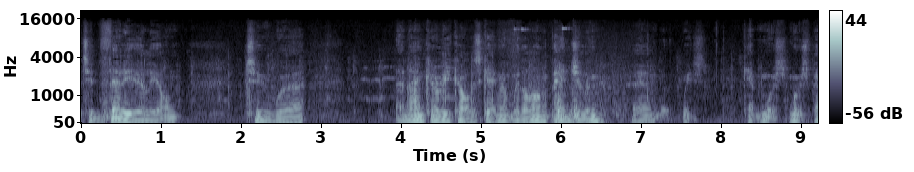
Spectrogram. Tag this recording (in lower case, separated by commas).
speech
